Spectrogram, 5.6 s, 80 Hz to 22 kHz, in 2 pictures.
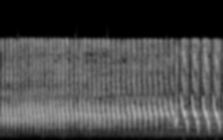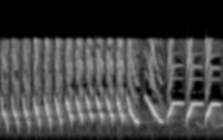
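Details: Singing F1 canary producing a long, rapidly repeated trill that slows into loud descending whistled notes, then a few sharp downward sweeps.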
